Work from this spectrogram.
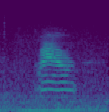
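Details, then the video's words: House cat Butters demanding that its owner get up, one bright meow of about half a second with stacked harmonics, a low steady hum in the background. "Cat Tells Dad To Get Up"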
